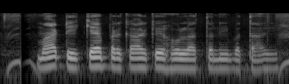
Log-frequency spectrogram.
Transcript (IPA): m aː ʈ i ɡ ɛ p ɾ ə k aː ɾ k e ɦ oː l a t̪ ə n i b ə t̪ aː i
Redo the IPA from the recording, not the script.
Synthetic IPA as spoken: m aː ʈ i k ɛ p ɾ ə k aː ɾ k e ɦ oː l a t̪ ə n i b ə t̪ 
